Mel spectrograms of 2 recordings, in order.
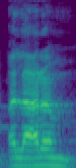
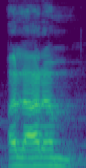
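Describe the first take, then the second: No difference in how they are said.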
